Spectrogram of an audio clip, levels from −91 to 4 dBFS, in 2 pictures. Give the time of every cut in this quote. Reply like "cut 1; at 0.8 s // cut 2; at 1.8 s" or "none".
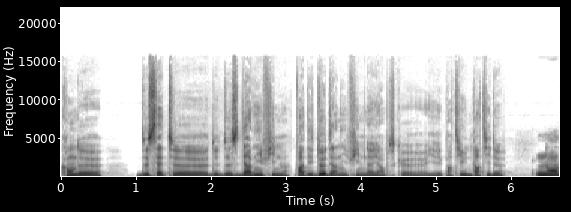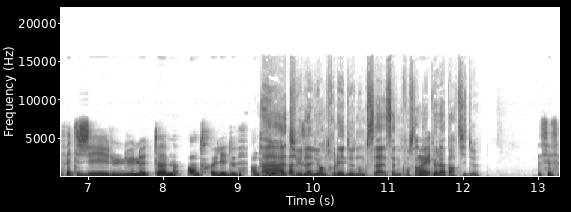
cut 1; at 3.1 s // cut 2; at 9.1 s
